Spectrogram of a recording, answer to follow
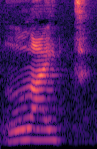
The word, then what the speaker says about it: light: Uma delas é quando o I for seguido pelo GH. Esse GH, normalmente, ele é mudo, tá? Então, por exemplo, Nesse caso, terá o som de I. Vocês lembram de light, luz, olha lá, light. O GH você não fala.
